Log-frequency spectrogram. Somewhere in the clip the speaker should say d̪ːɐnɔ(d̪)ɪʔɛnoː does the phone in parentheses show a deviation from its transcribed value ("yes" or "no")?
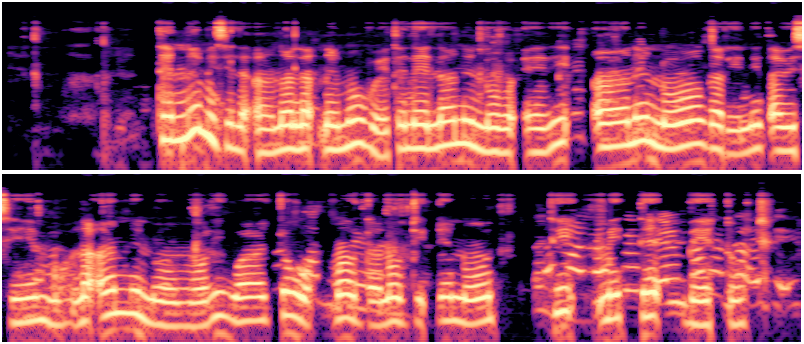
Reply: no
